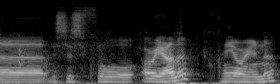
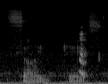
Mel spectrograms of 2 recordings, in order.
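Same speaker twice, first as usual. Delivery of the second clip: softer, whispered teasing; a hushed, teasing whisper; 2 semitones higher, 12 dB quieter than usual. Acted. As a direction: breathe it out softly. Whispered repeat of the joke.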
